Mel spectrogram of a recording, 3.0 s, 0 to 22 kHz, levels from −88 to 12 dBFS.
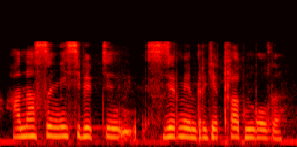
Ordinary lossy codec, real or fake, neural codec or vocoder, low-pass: none; fake; codec, 16 kHz, 4 kbps, X-Codec, HuBERT features, trained on general audio; none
